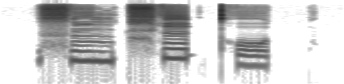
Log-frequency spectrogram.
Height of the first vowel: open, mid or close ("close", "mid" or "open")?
close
